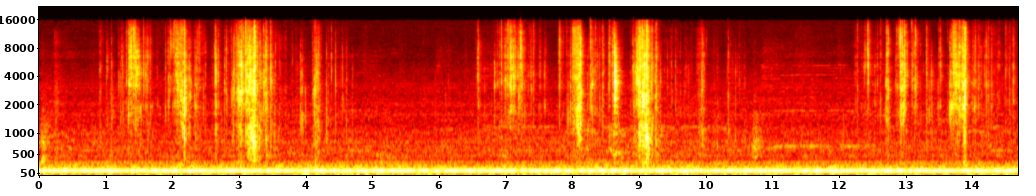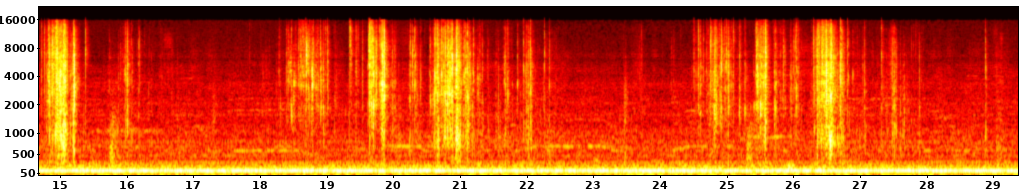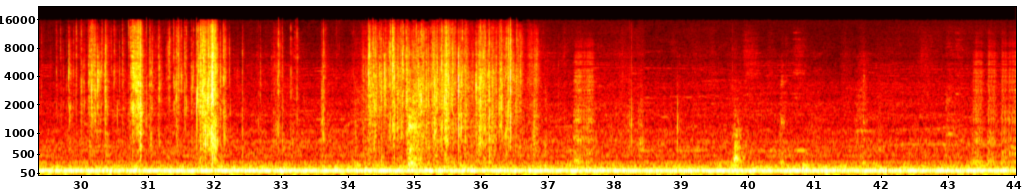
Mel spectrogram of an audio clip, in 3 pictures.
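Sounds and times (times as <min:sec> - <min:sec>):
steady low hum: 0:00.0 - 0:44.0
foil wrappers crinkling and tearing: 0:00.9 - 0:04.8, 0:06.6 - 0:10.6, 0:12.2 - 0:16.7, 0:17.8 - 0:22.5, 0:24.4 - 0:28.1, 0:28.9 - 0:37.0.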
